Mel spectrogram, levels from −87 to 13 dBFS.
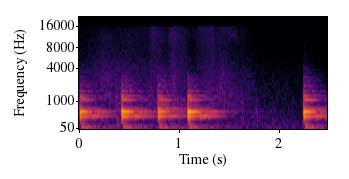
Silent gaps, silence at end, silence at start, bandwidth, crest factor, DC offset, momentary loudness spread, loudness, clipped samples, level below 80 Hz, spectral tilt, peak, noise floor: none; 0 s; 0 s; 4.9 kHz; 20 dB; under 0.1%; 12 LU; -20 LUFS; under 0.1%; -48 dBFS; -7.5 dB/octave; 0 dBFS; -61 dBFS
